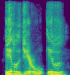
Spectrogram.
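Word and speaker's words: ارجعوا: Irji'u, with a kasra, sukun, jim, kasra, and irji'. Irji'. Okay, irji'. That's how you say it.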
